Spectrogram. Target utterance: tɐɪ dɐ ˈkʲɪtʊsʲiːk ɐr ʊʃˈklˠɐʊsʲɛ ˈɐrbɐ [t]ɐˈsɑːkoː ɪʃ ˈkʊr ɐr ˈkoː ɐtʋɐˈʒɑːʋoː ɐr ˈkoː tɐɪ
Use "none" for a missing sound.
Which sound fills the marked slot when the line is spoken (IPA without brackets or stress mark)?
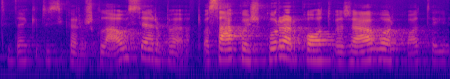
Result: p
